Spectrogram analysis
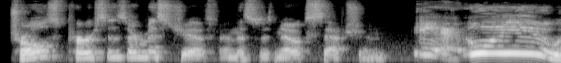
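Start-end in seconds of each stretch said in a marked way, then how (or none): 2.8-3.7 a loud, very high squeak; squeaky. Acted. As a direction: squeak it out like a startled little purse. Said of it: "it squeaked".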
